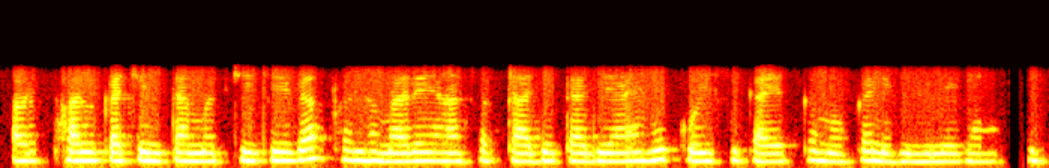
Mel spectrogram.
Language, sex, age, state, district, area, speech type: Hindi, female, 18-30, Uttar Pradesh, Chandauli, urban, conversation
